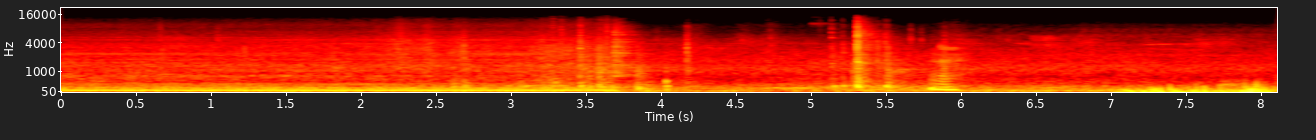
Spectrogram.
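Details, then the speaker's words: Hatari 16–18 inch electric fan after new front and rear bushings and oiling, fixing slow spin and noise: smooth steady motor hum with no rattle or scraping on speeds 1 and 2; runs quietly and strongly. "ได้ยินเสียงลมไหมครับมีเบอร์ 1นะเบอร์ 2แรงมันใหม่นะครับเสียงไม่ดัง"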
